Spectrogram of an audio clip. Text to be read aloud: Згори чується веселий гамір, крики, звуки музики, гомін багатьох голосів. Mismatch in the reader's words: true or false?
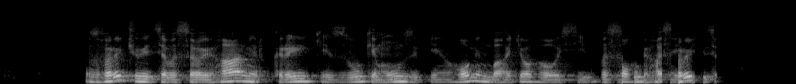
true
